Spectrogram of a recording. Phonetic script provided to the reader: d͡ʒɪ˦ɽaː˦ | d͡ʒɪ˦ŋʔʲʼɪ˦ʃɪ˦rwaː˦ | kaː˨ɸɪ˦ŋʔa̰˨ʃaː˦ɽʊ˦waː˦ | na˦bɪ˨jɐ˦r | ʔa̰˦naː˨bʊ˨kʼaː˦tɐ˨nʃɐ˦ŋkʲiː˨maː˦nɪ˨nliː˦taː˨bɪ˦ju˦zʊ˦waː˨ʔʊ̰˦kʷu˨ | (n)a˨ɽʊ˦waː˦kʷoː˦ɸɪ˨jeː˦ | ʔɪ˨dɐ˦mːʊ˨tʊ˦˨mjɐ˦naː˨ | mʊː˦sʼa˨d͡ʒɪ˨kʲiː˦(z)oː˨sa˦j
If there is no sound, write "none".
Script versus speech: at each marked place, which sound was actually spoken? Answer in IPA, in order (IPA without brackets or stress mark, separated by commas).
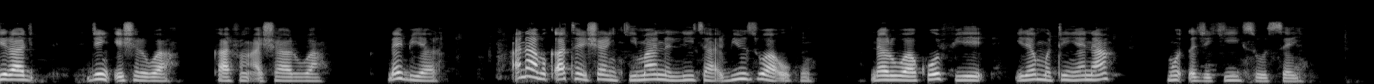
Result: n, s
